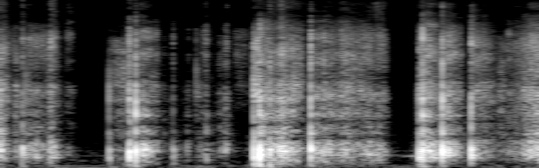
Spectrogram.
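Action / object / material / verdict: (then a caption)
scrape / cloth-bound hardcover book / cloth, board / none. Fingertips and nails scratch and tap the textured cloth cover of a closed, thick, solid hardcover book resting on a table. Quiet, dry bursts of broadband scratching and short taps come in uneven clusters separated by brief silences, with no ringing after each contact.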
